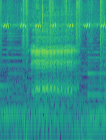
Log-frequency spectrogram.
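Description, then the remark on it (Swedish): A single sheep bleats loudly, one wavering, nasal cry lasting over a second, set against a steady low background hum and a faint repeating high tone. “Det är bara fåret som vill komma in, säger Bubblan.”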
